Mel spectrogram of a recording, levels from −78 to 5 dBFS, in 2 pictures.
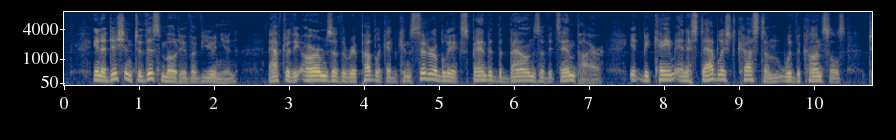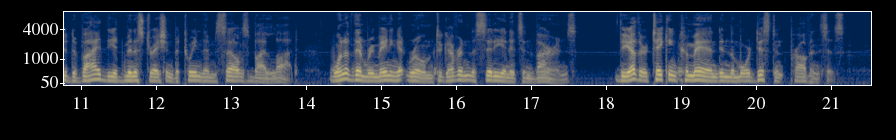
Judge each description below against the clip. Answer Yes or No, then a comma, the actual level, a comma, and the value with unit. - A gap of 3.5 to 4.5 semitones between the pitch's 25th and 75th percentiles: Yes, average, 4.2 semitones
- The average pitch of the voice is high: No, low, 125 Hz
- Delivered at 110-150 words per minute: No, average, 165 wpm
